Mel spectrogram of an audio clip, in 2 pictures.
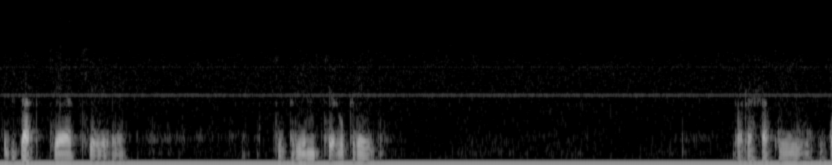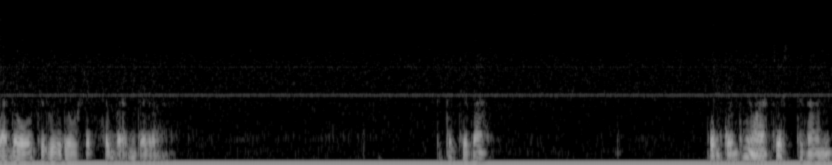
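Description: A crochet hook quietly pulls yarn through stitches.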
